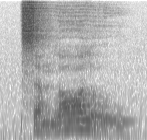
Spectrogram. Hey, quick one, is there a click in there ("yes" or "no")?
no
